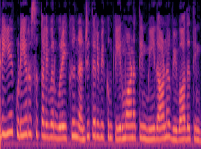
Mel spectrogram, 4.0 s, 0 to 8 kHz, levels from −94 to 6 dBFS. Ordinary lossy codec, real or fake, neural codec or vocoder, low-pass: none; real; none; none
